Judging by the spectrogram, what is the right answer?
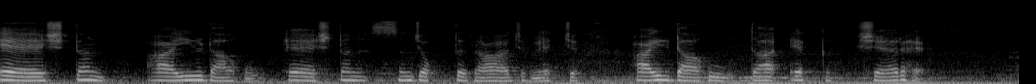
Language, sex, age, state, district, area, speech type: Punjabi, female, 30-45, Punjab, Muktsar, urban, read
